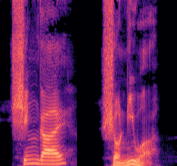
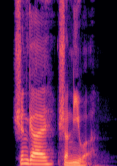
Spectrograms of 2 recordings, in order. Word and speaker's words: Shingai Shoniwa: And it said, it is pronounced Shingai Shoniwa. The Shingai is typically pronounced with the emphasis on the first syllable, and Shoniwa is pronounced with the emphasis on the second syllable.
